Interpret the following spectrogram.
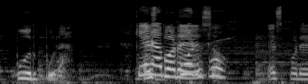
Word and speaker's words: púrpura: Búrbura. Búrbura. Jalina lo dice bien. Su color favorito es búrbura. Y no se dice así, es púrpura.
